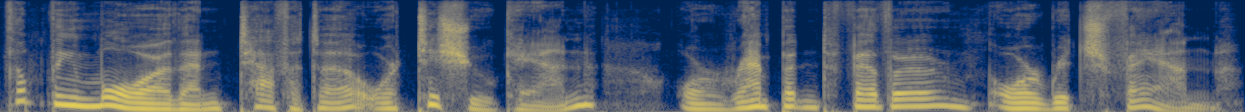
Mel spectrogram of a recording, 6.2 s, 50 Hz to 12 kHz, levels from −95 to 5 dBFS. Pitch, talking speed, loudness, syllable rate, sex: 140 Hz, 125 wpm, -17 LUFS, 3.9 syllables/s, male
